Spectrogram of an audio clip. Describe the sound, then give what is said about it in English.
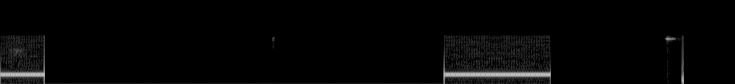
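A telephone ringing tone plays while a call is dialing: two bursts of a steady, single-pitched tone, a short one and then a longer one of about a second, separated by silence and followed by a faint click. “It is dialing. Hopefully it's really dialing and it's not just saying this at this point in time.”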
